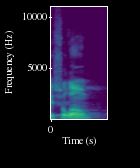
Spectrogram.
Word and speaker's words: shalom: Everybody say shalom. If you're over in Israel, this is how you say hi or goodbye.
